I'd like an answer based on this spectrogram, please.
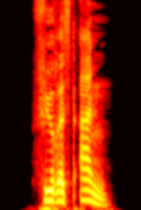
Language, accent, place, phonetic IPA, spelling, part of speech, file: German, Germany, Berlin, [ˌfyːʁəst ˈan], führest an, verb, De-führest an.ogg
- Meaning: second-person singular subjunctive I of anführen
